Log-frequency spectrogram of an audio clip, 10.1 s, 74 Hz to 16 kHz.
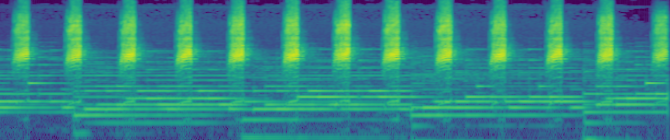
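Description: A bird's short call repeated evenly about every 0.8 s, a dozen times, over background music with sustained chords.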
